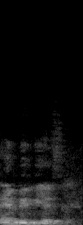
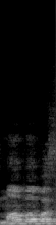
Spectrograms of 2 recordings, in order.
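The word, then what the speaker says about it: MBBS: बार फिर से एमबीबीएस म ब बस नहीं बोलते हैं क्या बोलते हैं एम बी बी एस और एम क्या चीज से शुरू होता है ए से और ये क्या है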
